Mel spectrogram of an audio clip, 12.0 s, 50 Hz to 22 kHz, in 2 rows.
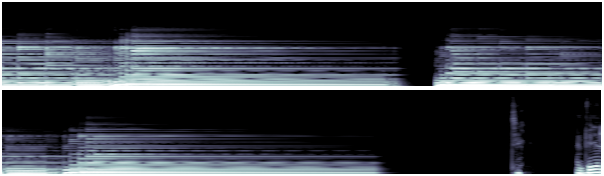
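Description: Sustained, heavily processed electric guitar chords played through 2017 TC Electronic effects pedals ring out with rich harmonics, cut off at around four seconds, then struck again and held until near ten seconds, followed by brief faint noises.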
